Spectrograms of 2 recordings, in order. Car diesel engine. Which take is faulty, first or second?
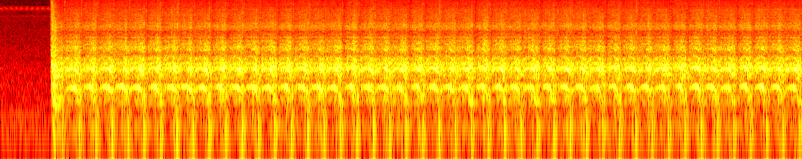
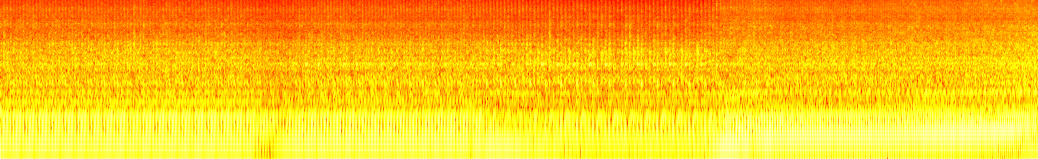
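first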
